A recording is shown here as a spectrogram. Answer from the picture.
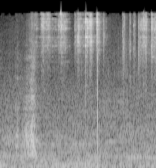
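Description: A bunch of metal keys jangling as they are lifted out of a wooden box, with clinks about half a second in and again around a second and a half, over background music with sustained tones.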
